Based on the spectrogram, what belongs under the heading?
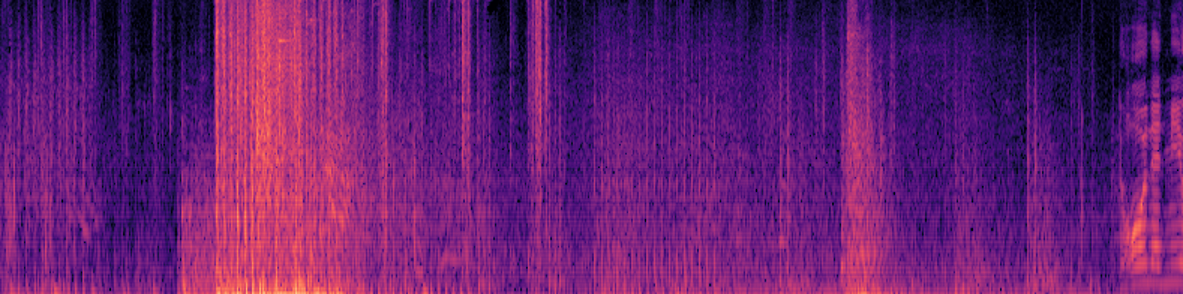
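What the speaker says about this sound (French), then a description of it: "Là, les balles elles fusent dans le noir comme ça." Bursts of automatic gunfire crack through a night-mode multiplayer match in Call of Duty Modern Warfare, one loud close volley dominating before scattered shots and footsteps continue under ongoing talk.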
